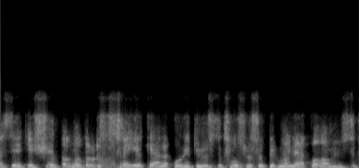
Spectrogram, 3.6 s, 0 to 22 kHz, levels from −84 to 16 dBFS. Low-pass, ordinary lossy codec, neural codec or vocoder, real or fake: 7.2 kHz; Opus, 16 kbps; codec, 16 kHz, 2 kbps, FreqCodec, smaller model; fake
